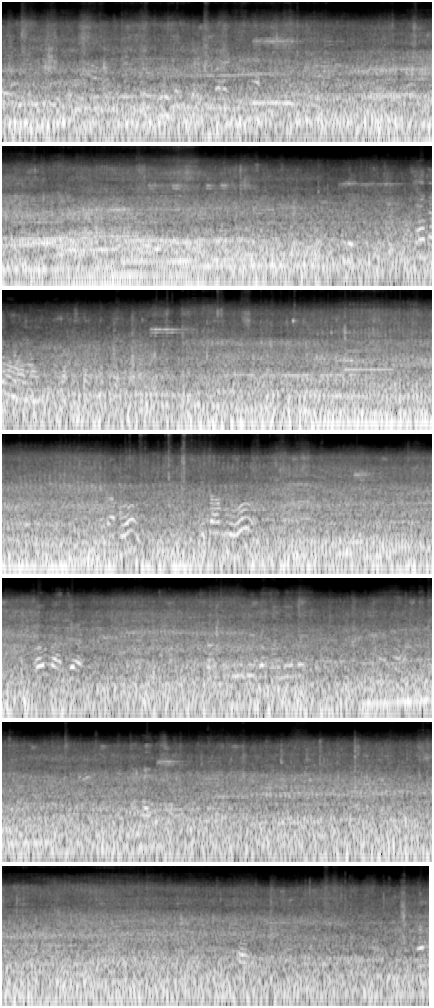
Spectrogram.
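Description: Street ambience: a steady rumble of road traffic with people talking over it.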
